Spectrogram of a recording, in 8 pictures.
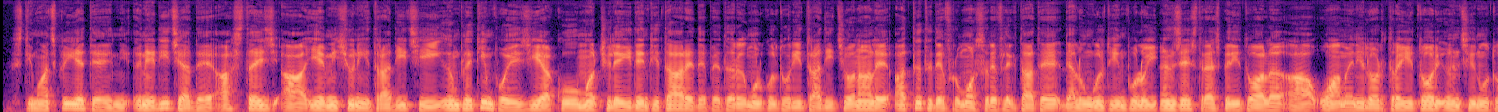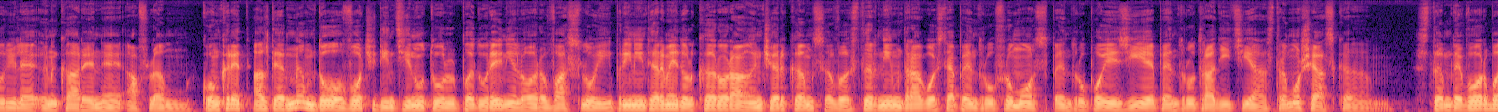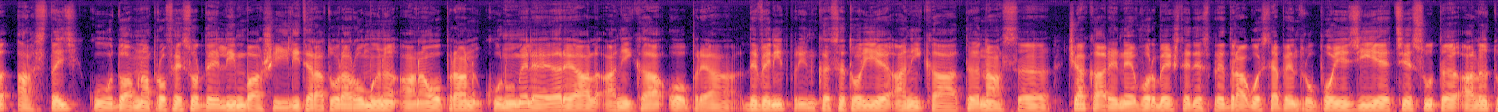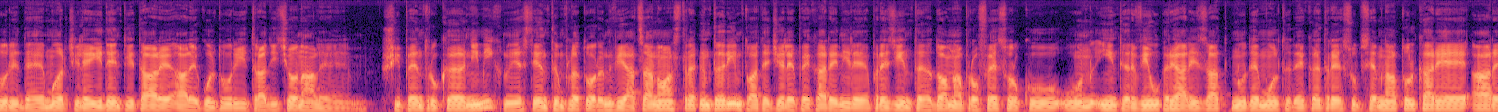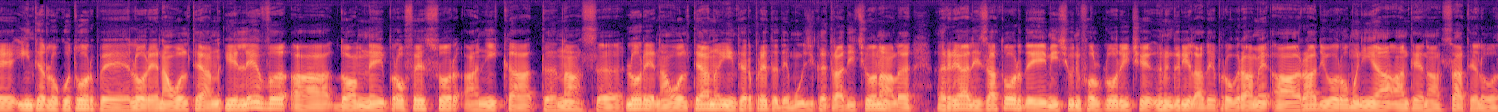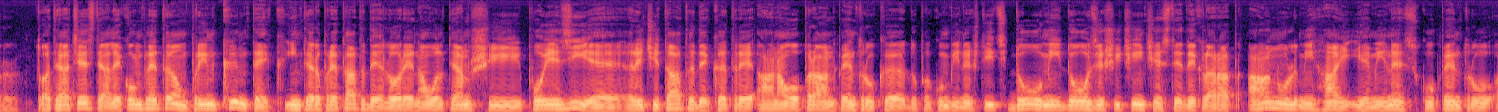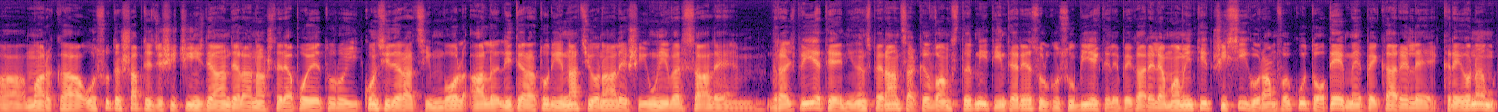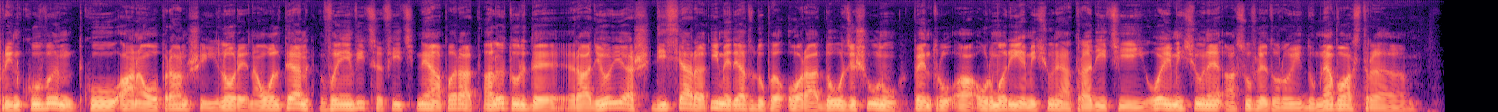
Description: Concret, alternăm două voci din Ținutul Pădurenilor, județul Vaslui, prin intermediul cărora încercăm să vă stârnim dragostea pentru frumos, pentru poezie, pentru tradiția strămoșească.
